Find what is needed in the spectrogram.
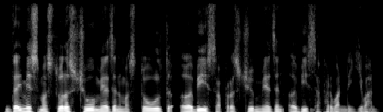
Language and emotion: Kashmiri, neutral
